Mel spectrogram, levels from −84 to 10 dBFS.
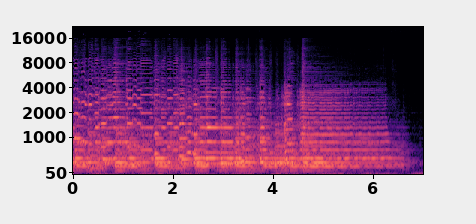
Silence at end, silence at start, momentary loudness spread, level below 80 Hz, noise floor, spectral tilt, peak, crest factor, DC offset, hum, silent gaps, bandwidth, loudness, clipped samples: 0.35 s; 0 s; 11 LU; -52 dBFS; -38 dBFS; -5 dB/octave; -4 dBFS; 14 dB; under 0.1%; none; none; 14 kHz; -17 LUFS; under 0.1%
